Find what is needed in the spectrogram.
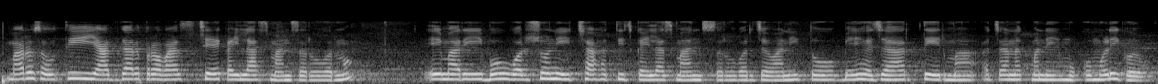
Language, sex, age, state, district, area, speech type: Gujarati, female, 45-60, Gujarat, Surat, urban, spontaneous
